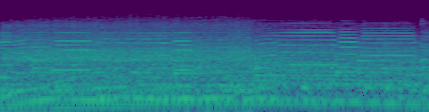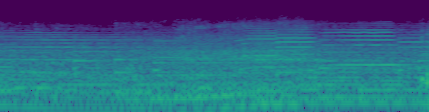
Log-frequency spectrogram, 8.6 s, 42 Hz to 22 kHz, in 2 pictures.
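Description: Steady, continuous engine drone of a big tractor driving in Farming Simulator 25, a dense mechanical rumble with held tonal harmonics that holds level throughout, with no talk over it.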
